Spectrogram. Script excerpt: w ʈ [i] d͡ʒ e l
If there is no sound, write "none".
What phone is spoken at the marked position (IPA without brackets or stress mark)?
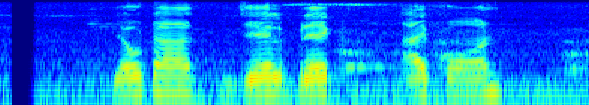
a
